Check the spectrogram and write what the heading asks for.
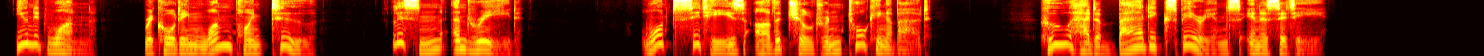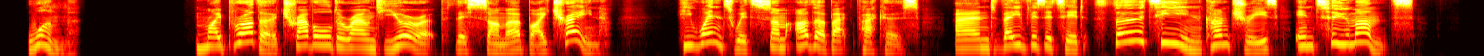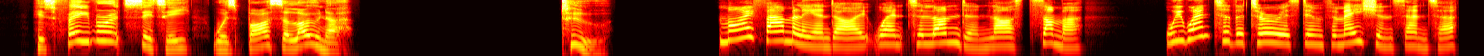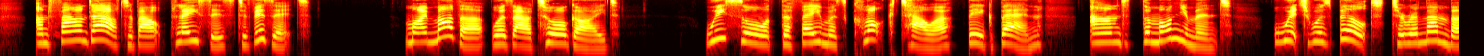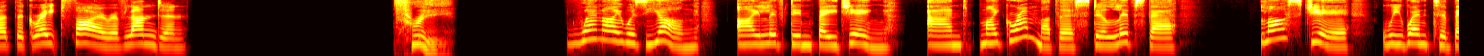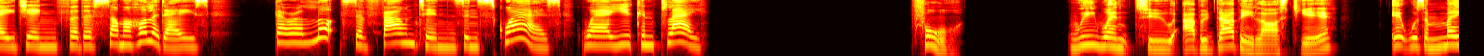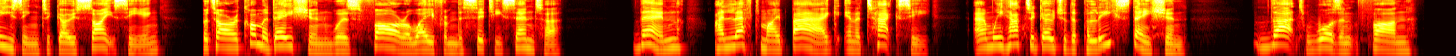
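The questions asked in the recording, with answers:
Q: What cities are the children talking about?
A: Barcelona, London, Beijing and Abu Dhabi

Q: Who had a bad experience in a city?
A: The fourth child, in Abu Dhabi (left a bag in a taxi)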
